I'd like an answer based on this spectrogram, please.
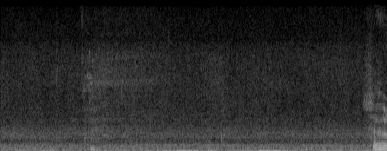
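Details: Buzzing of honey bees around swarm hives in an apiary as a beekeeper works with frames; a low continuous droning hum with slight swells, a faint tap early on and a man's voice starting at the very end.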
